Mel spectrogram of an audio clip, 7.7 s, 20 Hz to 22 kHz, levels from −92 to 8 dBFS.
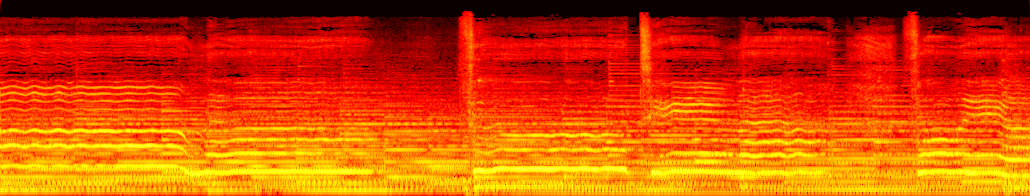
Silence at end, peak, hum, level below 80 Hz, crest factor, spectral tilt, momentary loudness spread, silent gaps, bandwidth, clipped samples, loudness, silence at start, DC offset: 0 s; -2 dBFS; none; -40 dBFS; 12 dB; -5 dB/octave; 6 LU; none; 17 kHz; under 0.1%; -15 LUFS; 0 s; under 0.1%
